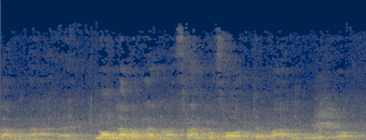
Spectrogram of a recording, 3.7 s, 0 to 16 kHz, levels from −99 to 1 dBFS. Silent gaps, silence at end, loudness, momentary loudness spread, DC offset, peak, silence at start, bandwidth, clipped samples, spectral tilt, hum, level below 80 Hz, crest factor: none; 0 s; -22 LUFS; 11 LU; under 0.1%; -2 dBFS; 0 s; 12.5 kHz; under 0.1%; -8 dB/octave; none; -44 dBFS; 20 dB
